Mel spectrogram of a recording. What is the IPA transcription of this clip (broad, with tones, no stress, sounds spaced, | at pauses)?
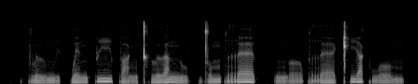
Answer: p l ɯː˩˦ m i˨˩ t̚ w e˧ n p iː˥˩ p a˩˦ ŋ kʰ l ɯ˦˥ a̯ n uː˨˩ p̚ d o˦˥ m p r ɛː˥˩ t̚ | ŋ ɤː˩˦ p r ɛː˧ kʰ i˥˩ a̯ k w o˧ m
